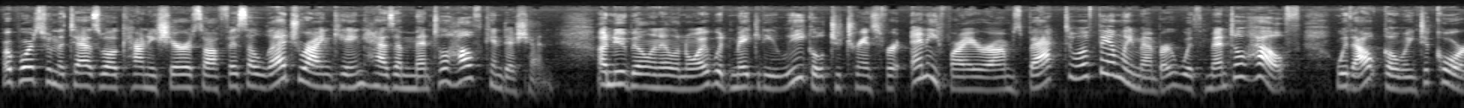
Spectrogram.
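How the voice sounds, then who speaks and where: A woman with an unremarkable speaking voice talks at a fairly quick pace and medium pitch. Her intonation is lively. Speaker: TV news reporter. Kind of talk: TV news report.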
